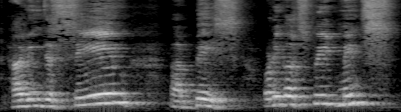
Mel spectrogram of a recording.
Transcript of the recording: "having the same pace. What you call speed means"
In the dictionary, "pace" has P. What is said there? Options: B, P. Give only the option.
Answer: B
